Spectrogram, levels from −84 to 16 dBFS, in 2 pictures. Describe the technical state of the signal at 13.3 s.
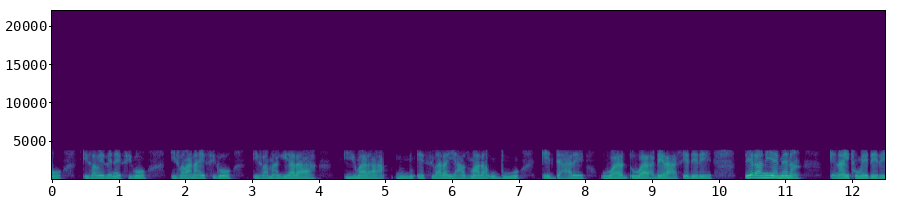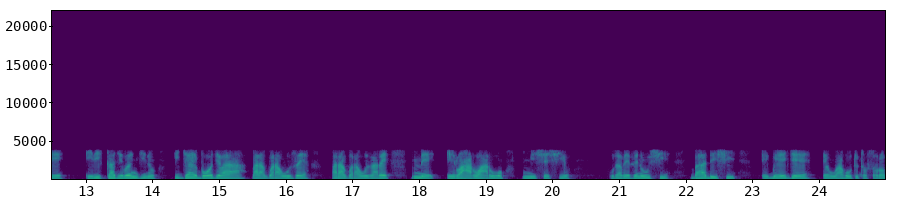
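At 13.3 s the speech is intact, with no fault to be heard beyond the band-limited sound of the AMR narrowband mobile codec it passes through.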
